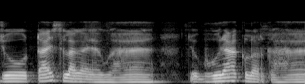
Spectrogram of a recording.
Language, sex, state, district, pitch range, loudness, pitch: Hindi, male, Jharkhand, Garhwa, 115-140 Hz, -18 LUFS, 125 Hz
